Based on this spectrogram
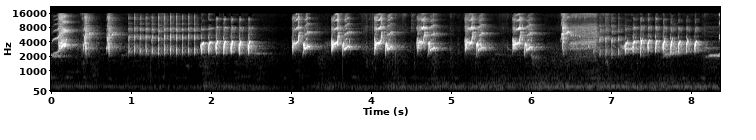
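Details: Long-tailed shrike song played to provoke lazy shrikes into singing: loud sharp calls interleaved with fast buzzy trills, a short pause, then a series of emphatic high notes and another rapid trill.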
